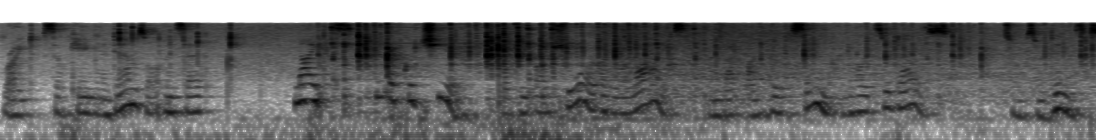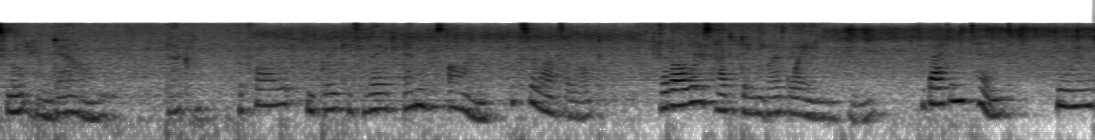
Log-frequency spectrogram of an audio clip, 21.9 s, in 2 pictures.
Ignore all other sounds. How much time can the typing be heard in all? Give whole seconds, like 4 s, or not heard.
8 s.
